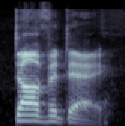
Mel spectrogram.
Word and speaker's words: Davide: okay, so David, right? Is that am I pronouncing that right? Davide. Davide.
